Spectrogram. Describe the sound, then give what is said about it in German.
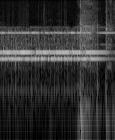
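A modern mobile phone ringtone rings as a bright, steady electronic tone with a rapid warble, then breaks off into brief clattering handling noises as the phone is picked up. “Ich wusste gar nicht, dass du so einen modernen Klingelton hast.”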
